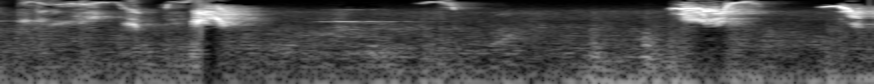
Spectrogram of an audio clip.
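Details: Crying baby monkey, mistreated by its mother, in a tantrum: sharp, very high shrieks, one near the start and two more close together at the end, with thin squeaky notes between and a low hum behind.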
